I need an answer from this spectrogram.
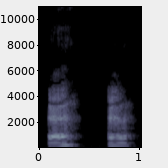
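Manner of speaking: Eh, eh as two short loud ehs like elephant; short e sounds. Shown as a demonstration. Teacher leading the vowel chant, loud short e. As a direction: call out the short e twice. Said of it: "as I say the sound".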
